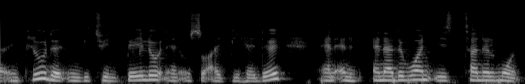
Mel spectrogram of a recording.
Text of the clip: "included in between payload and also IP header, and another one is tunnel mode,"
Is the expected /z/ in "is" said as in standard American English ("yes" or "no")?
no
